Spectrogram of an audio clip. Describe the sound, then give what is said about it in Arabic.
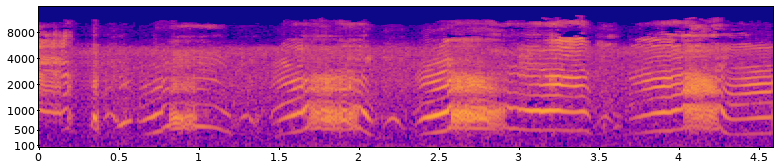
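An infant cries in repeated wailing bursts, each cry rising and then falling in pitch, loud and insistent, with short catches of breath between the wails. “لا حبيبتي لا تبكي”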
